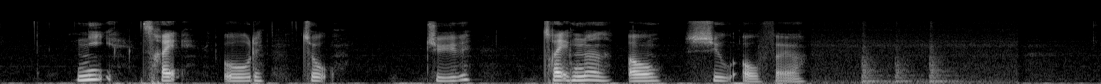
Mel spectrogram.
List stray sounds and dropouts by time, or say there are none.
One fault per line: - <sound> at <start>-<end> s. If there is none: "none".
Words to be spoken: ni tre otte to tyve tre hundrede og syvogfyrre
- thud at 8.6-10.2 s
